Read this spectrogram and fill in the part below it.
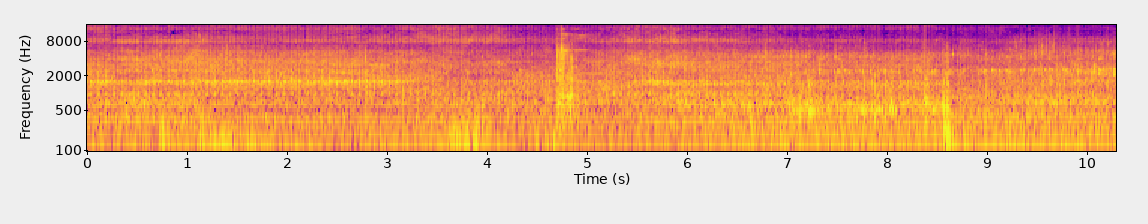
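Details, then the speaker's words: Two-stroke Mercury outboard on a sailboat, after diagnosis and repair so it runs again: steady, even two-stroke burble at idle with no misses or knocks, only brief handling clatters; that's what it's supposed to sound like. "that's what it's supposed to sound like"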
